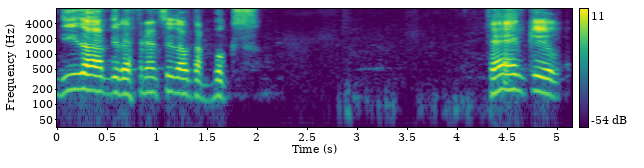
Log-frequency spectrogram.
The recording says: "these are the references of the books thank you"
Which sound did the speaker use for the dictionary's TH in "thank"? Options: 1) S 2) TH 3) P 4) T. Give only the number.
4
